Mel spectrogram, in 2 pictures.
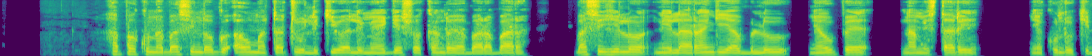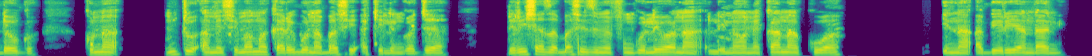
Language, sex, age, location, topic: Swahili, male, 25-35, Nairobi, government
